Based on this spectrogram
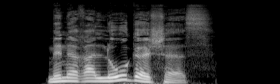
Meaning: strong/mixed nominative/accusative neuter singular of mineralogisch
- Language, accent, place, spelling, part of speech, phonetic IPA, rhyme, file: German, Germany, Berlin, mineralogisches, adjective, [ˌmineʁaˈloːɡɪʃəs], -oːɡɪʃəs, De-mineralogisches.ogg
